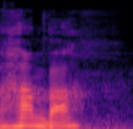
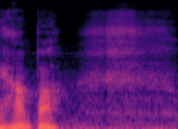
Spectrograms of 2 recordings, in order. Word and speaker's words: Humber: too barton up a humber i know people are probably mad at me i don't say it correctly all the time button up a humber i always say humper will get a new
